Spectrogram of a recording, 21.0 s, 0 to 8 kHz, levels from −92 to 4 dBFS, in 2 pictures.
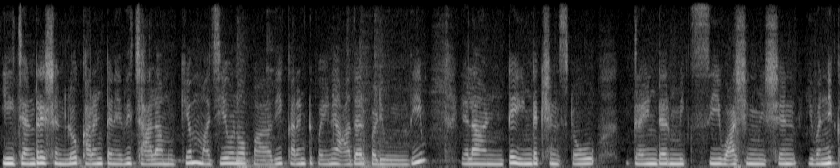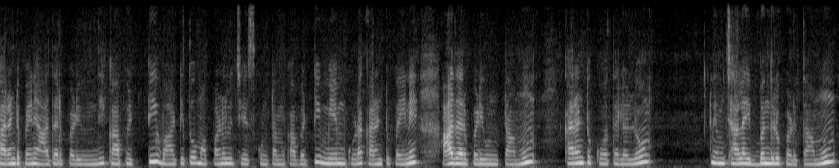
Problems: constant background noise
